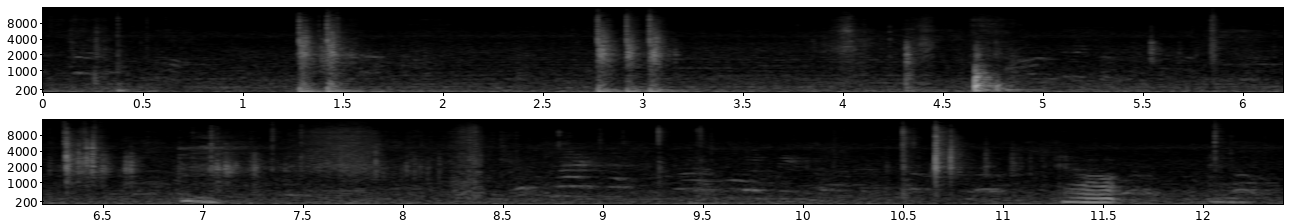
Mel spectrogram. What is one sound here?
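Hands rustle and crumble dry potting soil and clay pebbles.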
